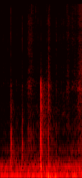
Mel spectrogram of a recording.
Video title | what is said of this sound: Diamond Painting Comparatif des différentes colles de finition pour DP | Normalement, vous devriez entendre que ça croustille.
